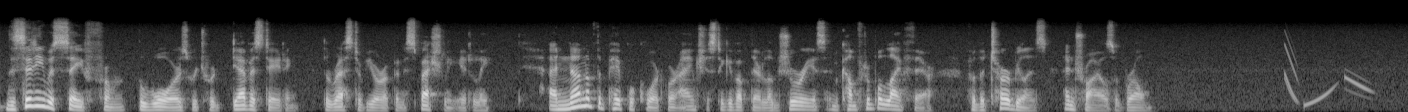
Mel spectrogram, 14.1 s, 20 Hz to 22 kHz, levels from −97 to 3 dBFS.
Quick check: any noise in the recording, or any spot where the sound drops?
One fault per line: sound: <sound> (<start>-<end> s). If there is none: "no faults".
sound: chirp (12.8-13.8 s)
